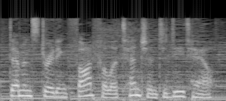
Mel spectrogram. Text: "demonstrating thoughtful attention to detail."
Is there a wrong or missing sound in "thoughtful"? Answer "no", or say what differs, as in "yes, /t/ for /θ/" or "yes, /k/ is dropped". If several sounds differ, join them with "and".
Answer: no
